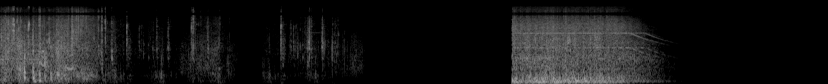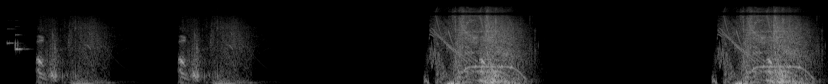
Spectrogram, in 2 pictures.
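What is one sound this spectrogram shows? Bursts of gunfire ring out in short, sudden volleys.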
